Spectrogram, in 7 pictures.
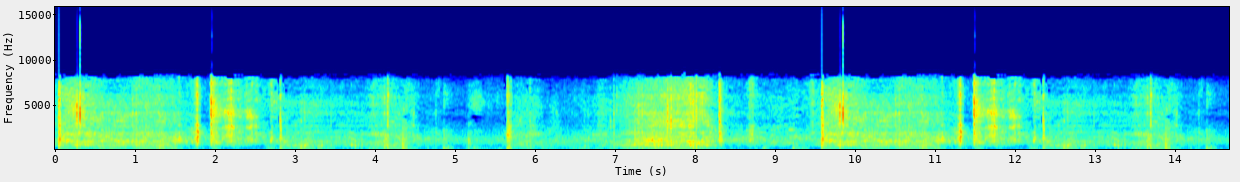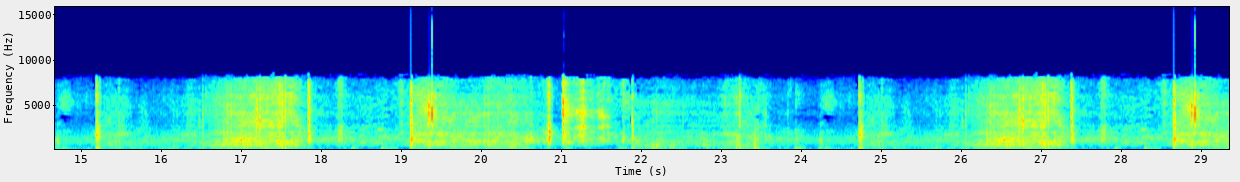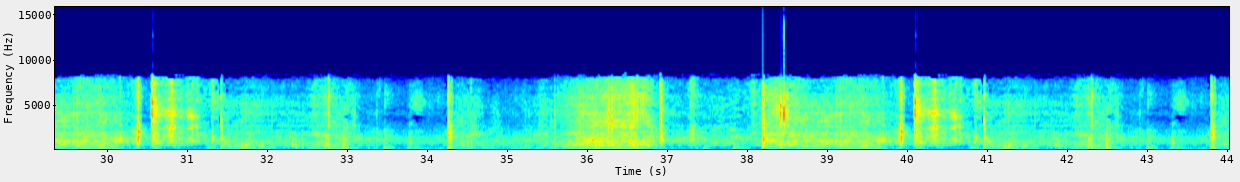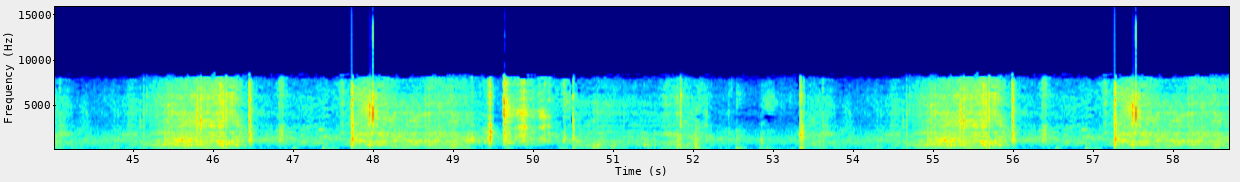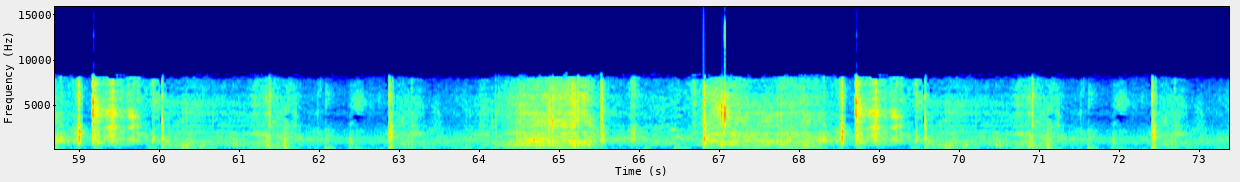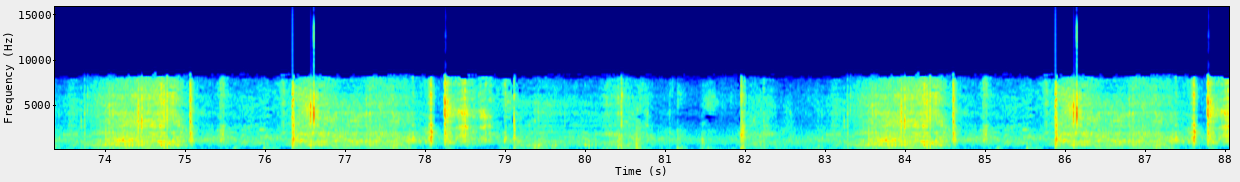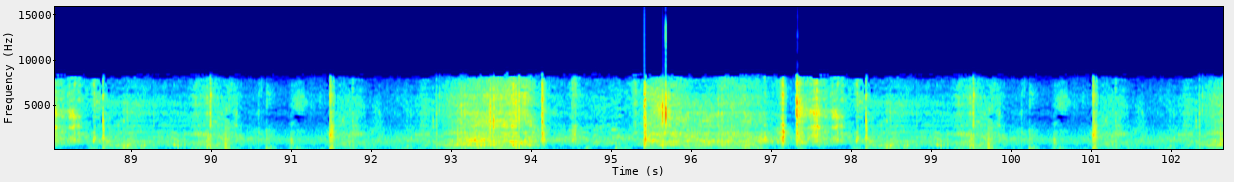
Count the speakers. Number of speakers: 0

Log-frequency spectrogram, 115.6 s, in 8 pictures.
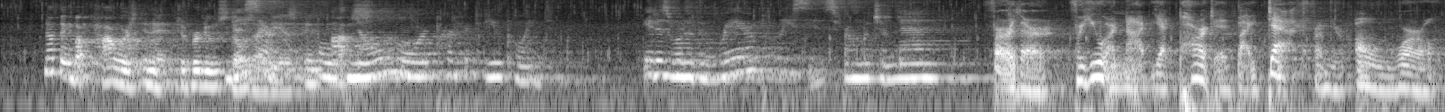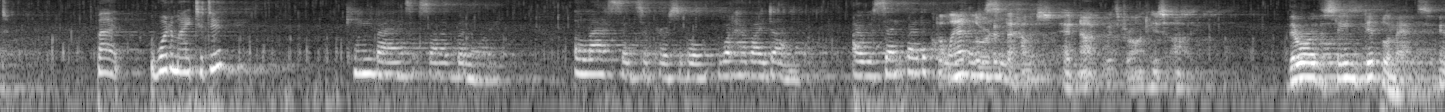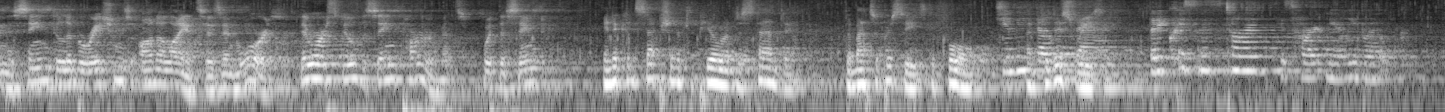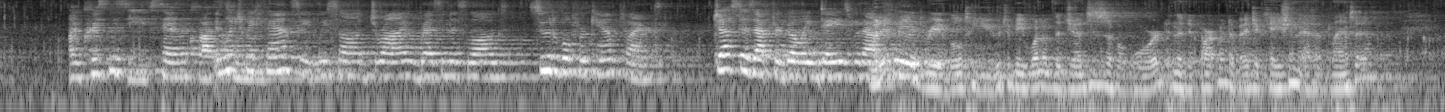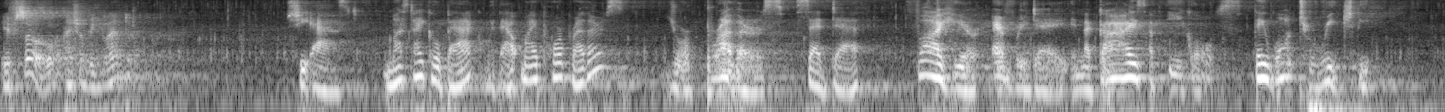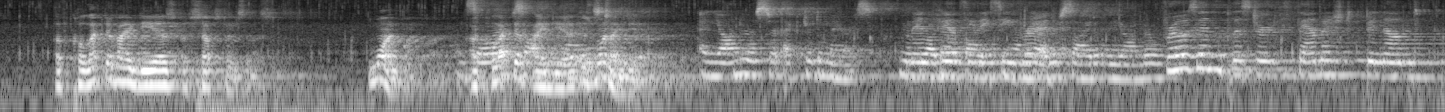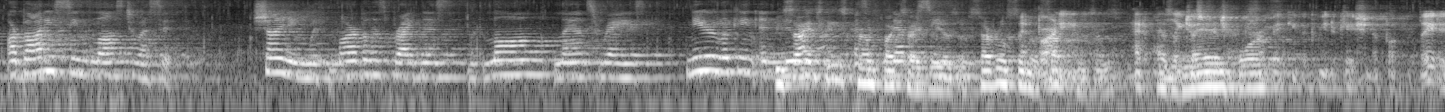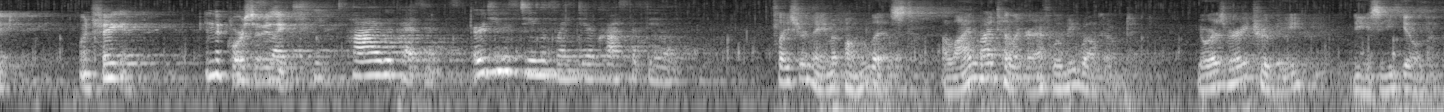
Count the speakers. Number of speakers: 10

